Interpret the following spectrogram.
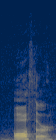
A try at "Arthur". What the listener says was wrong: It's an AU versus an AR. Arthur. Like Archie, Arthur. Like an AR instead of an AU.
